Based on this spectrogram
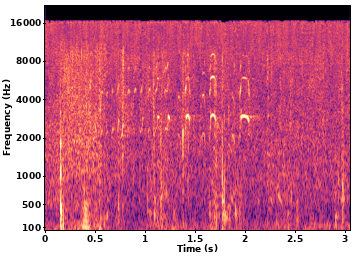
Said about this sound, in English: A little bit of oyster catcher. Lovely, aren't they? They look so proper inviting. Proper little smugglers in nets, aren't they?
